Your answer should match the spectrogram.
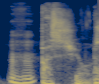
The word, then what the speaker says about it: patience: Patience. Ouais. Patience. Je dis patience parce qu'il y a un S à la fin. Oui, on ne le prononce pas finalement.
